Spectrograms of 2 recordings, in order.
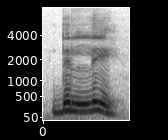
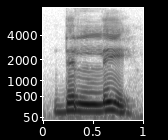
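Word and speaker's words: ਦਿੱਲੀ: तो हमने लिखा, अगर हम इसको ना लगाएं तो ये हो गया दिल्ली। लेकिन हम जब हम इसको लगा देते हैं, अद्धक को हम जब लगा देते हैं तो यह बन गया दिल्ली। इसका उच्चारण इस प्रकार से करेंगे दिल्ली।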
